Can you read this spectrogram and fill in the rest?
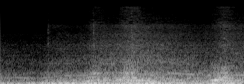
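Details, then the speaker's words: BMW V8 at a salvage auction, throttle blips after oil circulated: rise and fall of revs sounds slightly uneven and lumpy. Engine misfire. "Let's give her some throttle now that she's had some chance to circulate the oil. Ooh, she got a misfire, for sure."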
